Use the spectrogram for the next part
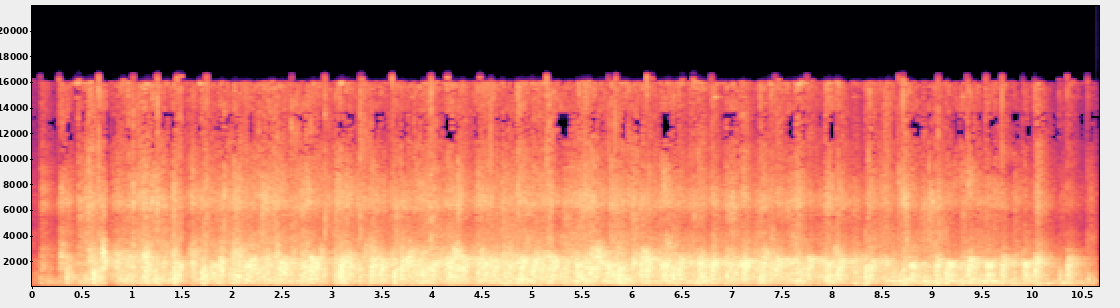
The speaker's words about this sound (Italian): Bisogna dare spazio a questo applauso perché è importante.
